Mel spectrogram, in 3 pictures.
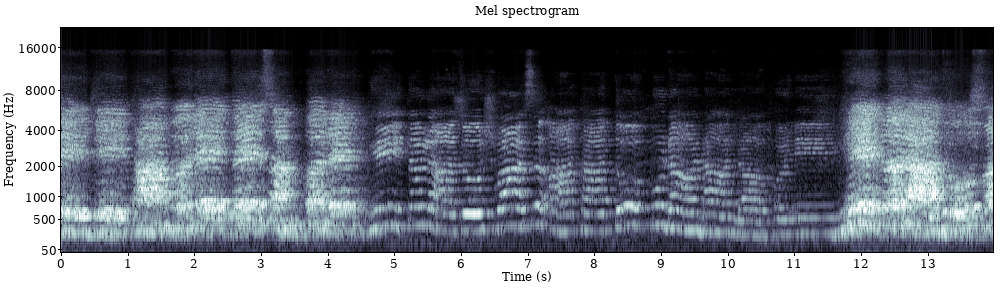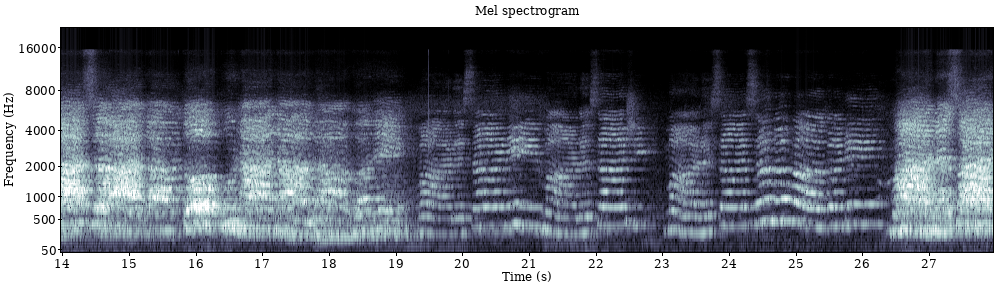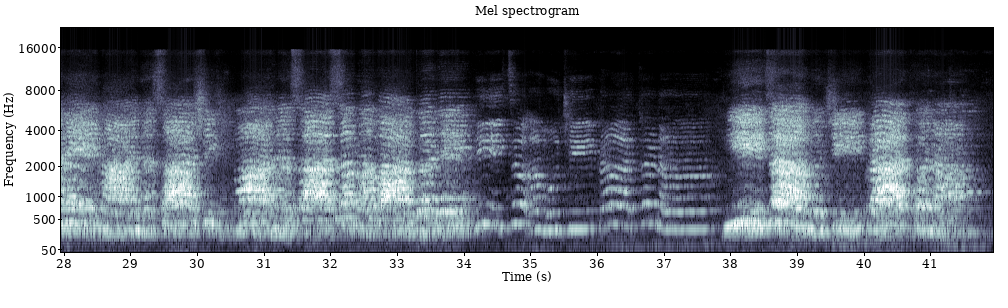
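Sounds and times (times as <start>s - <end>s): children singing in unison: 0.0s - 4.6s, 11.6s - 19.3s, 26.3s - 34.2s, 37.8s - 41.9s.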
